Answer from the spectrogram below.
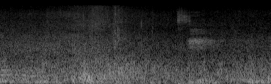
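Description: nature, river water flowing

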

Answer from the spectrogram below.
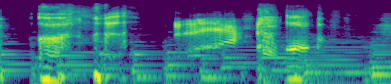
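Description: human body sound, coughing and throat clearing

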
